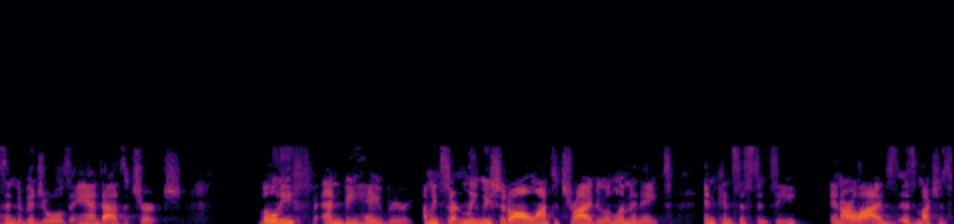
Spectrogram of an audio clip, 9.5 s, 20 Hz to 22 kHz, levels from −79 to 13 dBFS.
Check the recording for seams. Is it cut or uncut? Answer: cut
